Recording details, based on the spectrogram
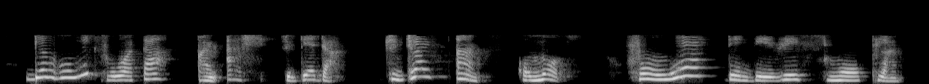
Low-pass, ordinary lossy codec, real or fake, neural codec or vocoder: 7.2 kHz; AAC, 16 kbps; fake; codec, 16 kHz, 2 kbps, X-Codec, HuBERT features, trained on balanced general audio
